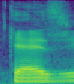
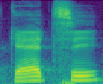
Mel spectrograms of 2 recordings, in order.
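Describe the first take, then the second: First: The name has a 'k' and a plain 's'. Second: The name has a 'k' and a 'ts' sound. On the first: This is the reading most people adopted. "o pessoal começou a me chamar majoritariamente de Kesi" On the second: This is the Italian reading of the name. "em italiano seria Ketsi"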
